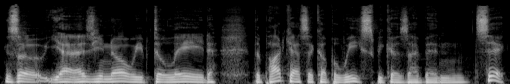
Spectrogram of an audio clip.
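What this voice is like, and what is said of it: Slightly hoarse voice. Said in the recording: “You might even hear my voice is a little hoarse right now.”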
